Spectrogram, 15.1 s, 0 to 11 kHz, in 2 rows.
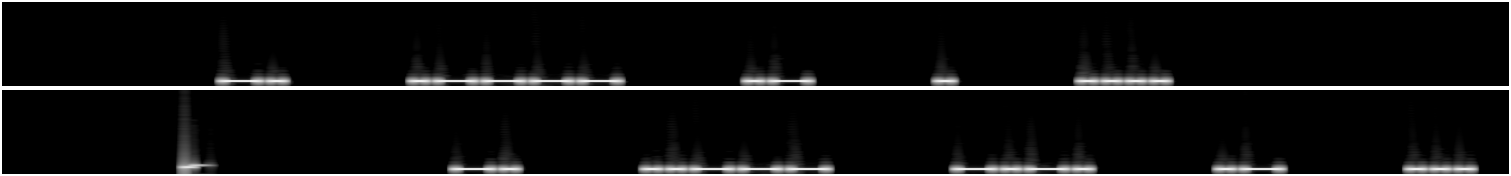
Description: Morse code, heard as a keyed tone, about 20 wpm, spaced as for 10 wpm, 700 Hz. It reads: N1AEH N2CAS
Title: 109 Lesson 18g - Letter m - Call Signs 20wpm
